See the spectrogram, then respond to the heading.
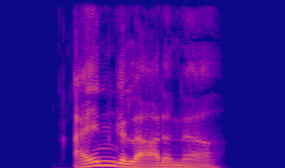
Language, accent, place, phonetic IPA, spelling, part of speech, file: German, Germany, Berlin, [ˈaɪ̯nɡəˌlaːdənɐ], eingeladener, adjective, De-eingeladener.ogg
- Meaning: inflection of eingeladen: 1. strong/mixed nominative masculine singular 2. strong genitive/dative feminine singular 3. strong genitive plural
